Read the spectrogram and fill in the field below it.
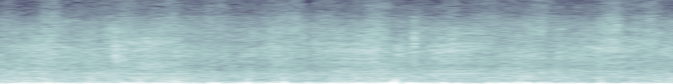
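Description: A strong headwind buffets the microphone during a canal-side bike ride, a loud, continuous low rumble with no voices.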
